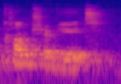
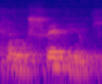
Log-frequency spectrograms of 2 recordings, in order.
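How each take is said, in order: First: The stress is on the first syllable. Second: The stress is on the second syllable. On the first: This is a British way of saying it. The speaker calls it wrong. "So not contribute. I think some British might say that" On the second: This is the Australian way of saying it. The speaker calls it right. "but here it's certainly contribute"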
